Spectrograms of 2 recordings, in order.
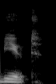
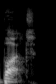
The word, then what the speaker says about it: Butte: And Elephant Butte, or Elephant Butte, depending upon if you know how to pronounce the Butte.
